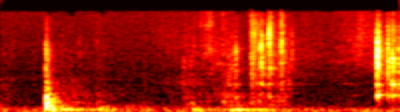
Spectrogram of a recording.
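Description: Things being handled on a workbench: a sharp knock about a quarter second in, then softer rubbing and clattering as items are moved around, and a click near the end.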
